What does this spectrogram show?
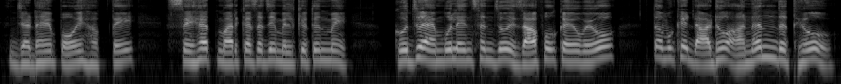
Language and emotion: Sindhi, happy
